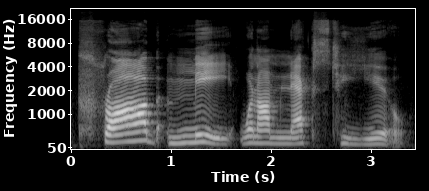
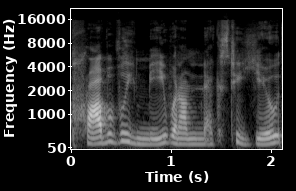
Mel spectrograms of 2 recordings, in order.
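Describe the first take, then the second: First: Loud, very slow quote; drawn-out, incredulous quoting; slow, weighted read-out. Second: Said in the usual way. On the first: Retold or imitated. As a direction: land each word separately and loudly. Reads match's reply with slow emphasis.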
